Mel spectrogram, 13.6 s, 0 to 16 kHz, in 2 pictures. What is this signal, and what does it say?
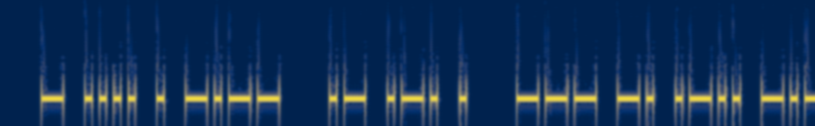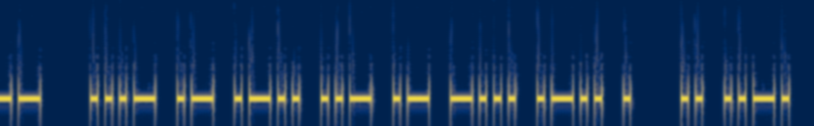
Morse code, heard as a keyed tone, about 19 wpm, 700 Hz. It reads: THEY ARE ONLY VALUABLE IF
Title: Sentences from Top 1400 Words 20wpm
